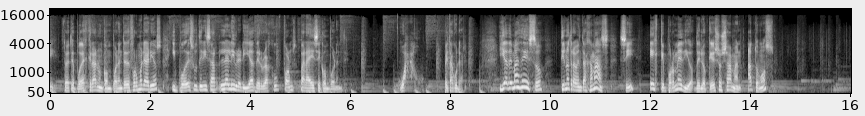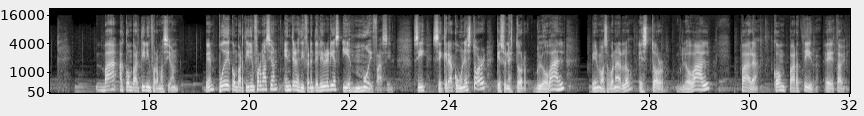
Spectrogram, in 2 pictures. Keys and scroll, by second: 7.9-9.1 typing, 11.5 space, 12.4 t, 13.1 BackSpace, 15.0-16.3 typing, 17.6 Escape, 19.0-22.1 typing, 19.6 Escape, 20.9 Escape, 26.2-32.0 typing.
